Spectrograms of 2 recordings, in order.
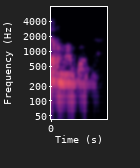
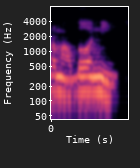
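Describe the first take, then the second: First: The word ends with an 'a' vowel. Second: The word ends with an 'i' vowel. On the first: The phrase is cut with a break. "Kalau di jeda ... dipenggal lagi ... itu berarti dibaca Ramadhana" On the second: The phrase is read on without a break. "kalau idopat berarti dibaca Ramadhani"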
